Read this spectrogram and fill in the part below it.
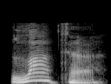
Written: latah

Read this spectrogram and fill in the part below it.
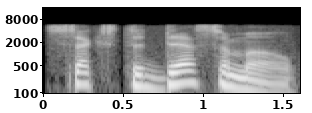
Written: sextodecimo

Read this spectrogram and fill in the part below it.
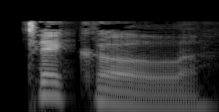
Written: tickell

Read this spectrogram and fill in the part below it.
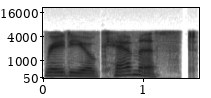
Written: radiochemist

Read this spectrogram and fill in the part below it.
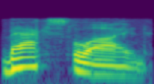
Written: backslide

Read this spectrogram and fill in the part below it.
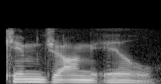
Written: Kim Jong Il

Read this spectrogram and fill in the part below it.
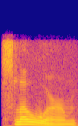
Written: slowworm

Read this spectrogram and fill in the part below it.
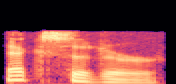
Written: Exeter

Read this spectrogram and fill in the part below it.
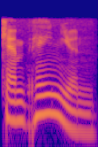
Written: Campanian

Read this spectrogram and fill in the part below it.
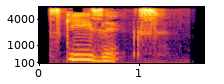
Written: skeezix

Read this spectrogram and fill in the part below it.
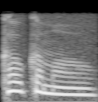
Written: Kokomo

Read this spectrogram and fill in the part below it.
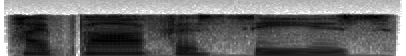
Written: hypophyses

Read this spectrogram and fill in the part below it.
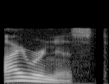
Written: ironist

